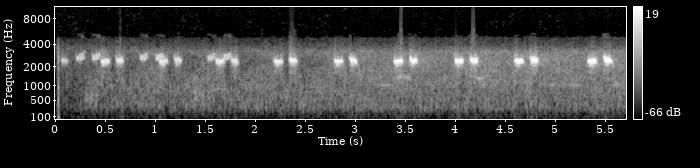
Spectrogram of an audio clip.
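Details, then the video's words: Quail calling at night, a call used to lure quail for hunting: clear, high, buzzy notes in close pairs, repeated about every half second over a faint hiss. "#quailsound #bulara رات کے لیے بہت اچھی آواز کرک کے ساتھ | شکار کے لیئے زبردست آواز"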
